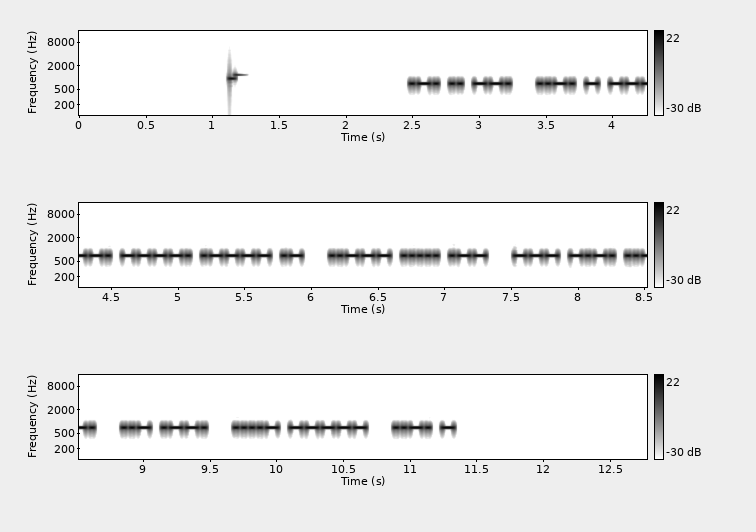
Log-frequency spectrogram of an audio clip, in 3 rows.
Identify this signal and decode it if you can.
Morse code, heard as a keyed tone, about 40 wpm, 700 Hz. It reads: RIG FT991A 25W OCF UP 40 FT
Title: Practice QSO - Exchange 2 - Info - 40wpm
